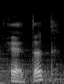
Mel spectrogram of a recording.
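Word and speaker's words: этот: But the pronunciation should be etat because the udarini or stress sign is on a.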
